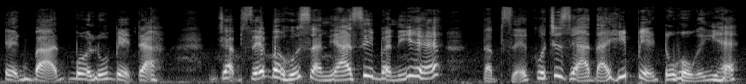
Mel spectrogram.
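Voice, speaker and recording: A woman's voice: a little high, sing-song, takes it slowly, darkish tone, husky, dry recording, exaggerated voice. A woman voicing a nagging, wily elderly mother-in-law in a Hindi cartoon story, with theatrical exclamations. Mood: aggrieved.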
